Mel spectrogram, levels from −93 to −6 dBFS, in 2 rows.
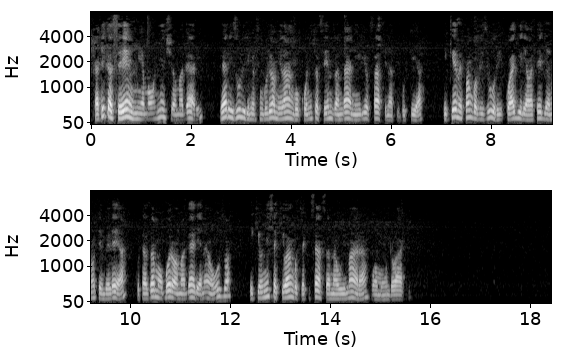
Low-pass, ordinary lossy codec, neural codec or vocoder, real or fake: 7.2 kHz; MP3, 32 kbps; none; real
